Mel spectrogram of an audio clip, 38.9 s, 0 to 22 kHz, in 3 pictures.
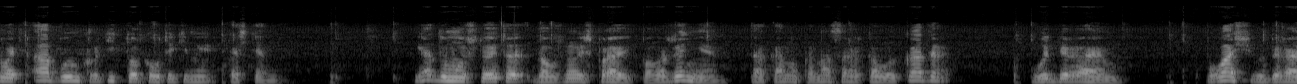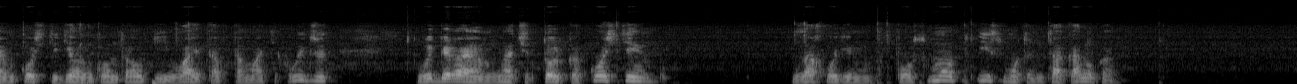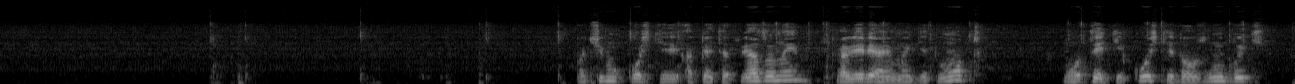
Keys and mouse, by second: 0.3 click, 1.4 click, 3.4 middle click, 5.0 click, 6.8 middle click, 8.5 click, 10.1 click, 11.8 click, 12.6 shift+click, 13.7 ctrl+p, 19.0 click, 21.0-22.0 drag, 22.8 middle click, 24.7-28.3 drag, 28.4-29.6 middle drag, 30.8 middle click, 32.0 shift+middle click, 32.4 middle click, 33.6 click, 34.0 click, 35.3 middle click, 36.7 click, 37.4 shift+click.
